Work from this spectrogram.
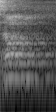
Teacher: आता झ म्हटल्यानंतर निश्चित बघा निश्चितच त्यामध्ये फुफ्फुसातील हवा मोठ्या प्रमाणात बाहेर पडल्यासारखी वाटेल.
